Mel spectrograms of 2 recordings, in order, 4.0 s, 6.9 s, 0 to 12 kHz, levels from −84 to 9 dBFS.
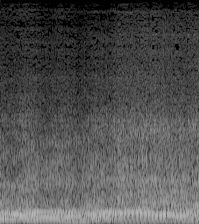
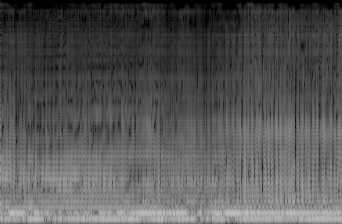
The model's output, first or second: second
